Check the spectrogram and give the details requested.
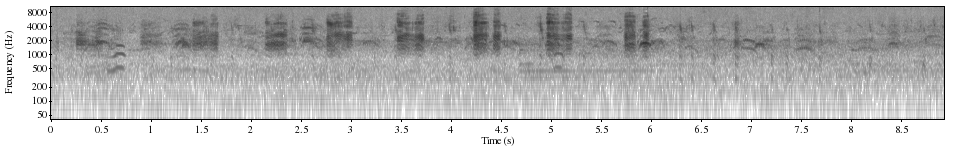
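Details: Northern shovelers giving nasal, honking calls in rapid uneven runs of about one to two notes per second, several overlapping, with a faint background hum.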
